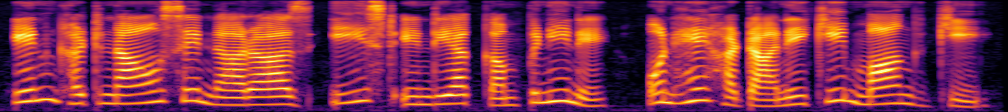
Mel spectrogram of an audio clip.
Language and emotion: Hindi, neutral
